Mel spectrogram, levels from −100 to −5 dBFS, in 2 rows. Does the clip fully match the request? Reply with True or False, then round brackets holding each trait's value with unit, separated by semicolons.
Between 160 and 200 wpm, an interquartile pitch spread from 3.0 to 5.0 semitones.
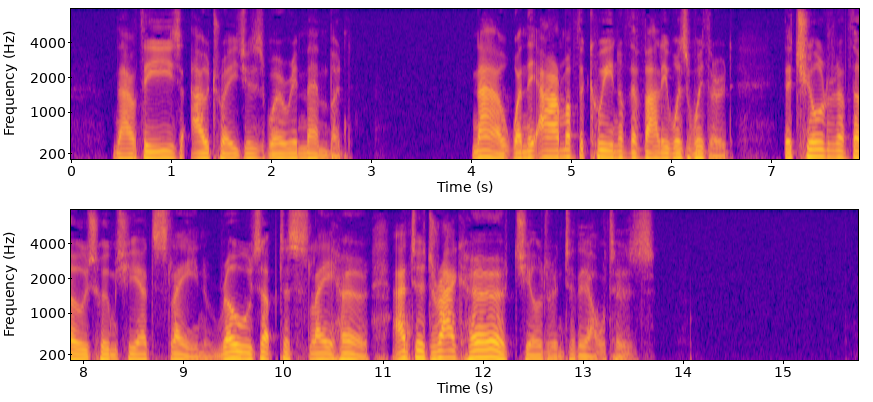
False (145 wpm; 4.4 semitones)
